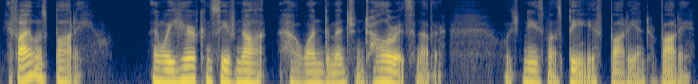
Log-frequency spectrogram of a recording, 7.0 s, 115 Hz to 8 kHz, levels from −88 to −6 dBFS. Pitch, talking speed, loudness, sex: 120 Hz, 190 wpm, -22 LUFS, male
